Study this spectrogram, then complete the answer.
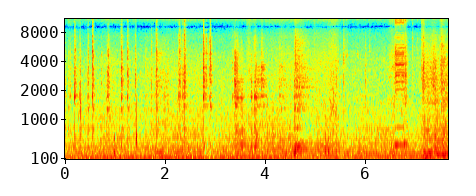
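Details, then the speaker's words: Car towed in after running out of gas, cranked on an Avapow A68 jump starter to draw fuel through an eight-foot line from the front tank to the rear engine: ticks and clicks, then it catches and runs evenly with throttle blips. Normal start. "[Music] it runs"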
